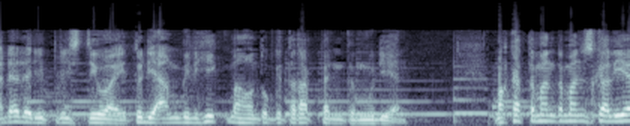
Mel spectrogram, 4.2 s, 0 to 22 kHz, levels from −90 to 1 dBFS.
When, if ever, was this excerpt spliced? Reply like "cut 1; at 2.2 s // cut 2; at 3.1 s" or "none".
none

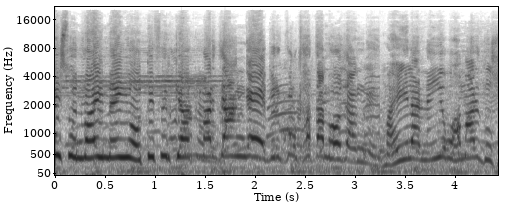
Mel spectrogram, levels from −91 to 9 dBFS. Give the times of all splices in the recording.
cut 1; at 3.2 s

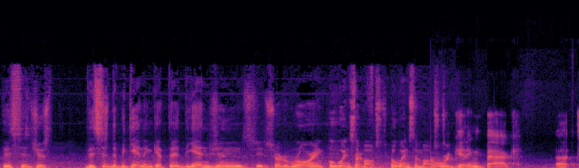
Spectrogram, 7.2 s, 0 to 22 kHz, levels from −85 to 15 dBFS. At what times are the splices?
cut 1; at 5.4 s

